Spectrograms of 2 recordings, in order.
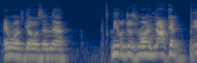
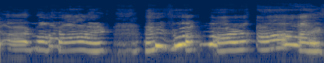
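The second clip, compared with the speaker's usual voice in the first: very slow, high, loud wail; agonized mock wail; 7 semitones higher, 9 dB louder, much slower than usual. Blinded man falls on the floor, wailing in mock agony. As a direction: draw the words out in hammed-up agony.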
